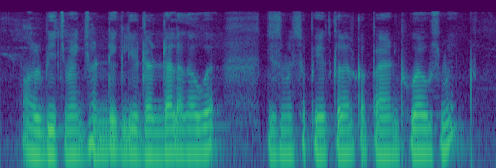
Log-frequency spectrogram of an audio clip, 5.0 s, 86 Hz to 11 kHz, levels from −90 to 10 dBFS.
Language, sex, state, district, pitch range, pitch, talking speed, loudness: Hindi, male, Bihar, Supaul, 125-135 Hz, 130 Hz, 240 wpm, -28 LUFS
